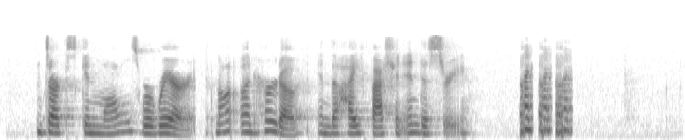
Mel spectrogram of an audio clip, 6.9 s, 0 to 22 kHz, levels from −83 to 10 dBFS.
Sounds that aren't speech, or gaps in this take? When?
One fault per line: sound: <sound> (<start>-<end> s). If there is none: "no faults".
sound: dropout (2.0-2.1 s)
sound: laugh (5.2-5.7 s)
